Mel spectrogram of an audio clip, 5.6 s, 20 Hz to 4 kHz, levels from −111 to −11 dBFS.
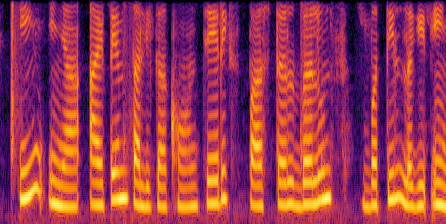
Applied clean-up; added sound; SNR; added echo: neural separator model SepFormer DNS4.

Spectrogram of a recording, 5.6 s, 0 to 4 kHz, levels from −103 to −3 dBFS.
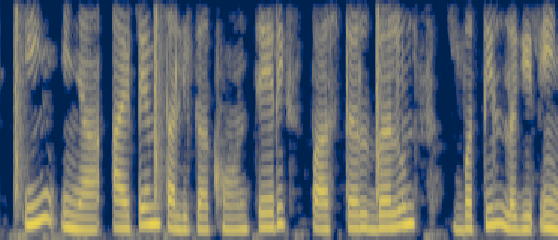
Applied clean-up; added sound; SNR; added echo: classical method Wiener filter.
